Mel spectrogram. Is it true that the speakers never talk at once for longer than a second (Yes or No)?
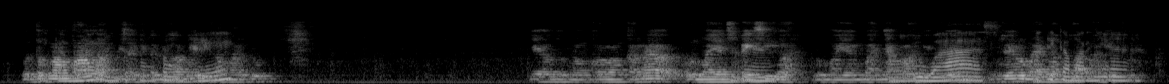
No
